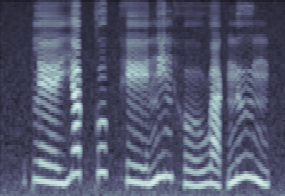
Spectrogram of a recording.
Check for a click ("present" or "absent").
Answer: absent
